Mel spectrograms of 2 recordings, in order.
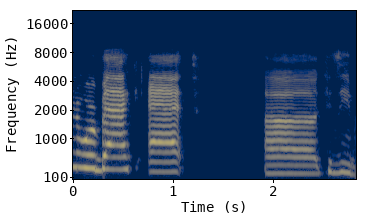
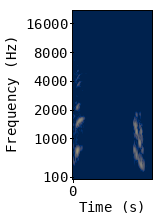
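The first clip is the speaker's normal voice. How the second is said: short high yelp, much softer, breathy and far away; mock scream; 11 dB quieter than usual. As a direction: imitate her tiny high-pitched shriek. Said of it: "and she's like".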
